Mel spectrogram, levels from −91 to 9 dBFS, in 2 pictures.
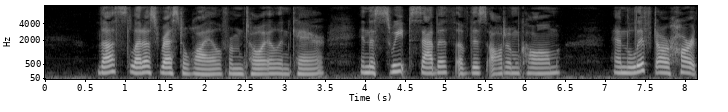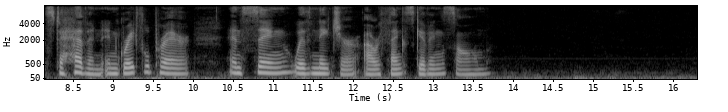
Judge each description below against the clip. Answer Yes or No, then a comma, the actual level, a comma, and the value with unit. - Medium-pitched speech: Yes, medium, 180 Hz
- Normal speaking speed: No, slow, 120 wpm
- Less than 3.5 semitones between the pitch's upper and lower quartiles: Yes, average, 2.9 semitones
